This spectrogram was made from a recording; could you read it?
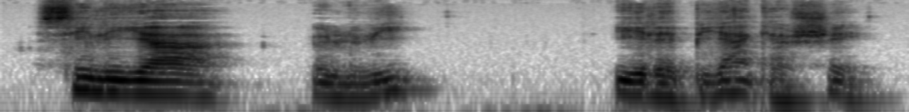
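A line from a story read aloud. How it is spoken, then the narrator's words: Murmur, almost aloud. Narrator (French): Il s'entendit murmurer presque à voix haute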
